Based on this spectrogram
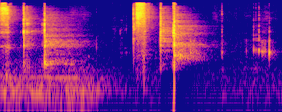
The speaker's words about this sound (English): Always a good can. Popping sound over the fresh mic there.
